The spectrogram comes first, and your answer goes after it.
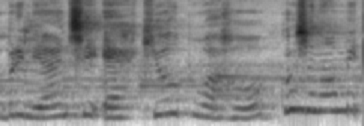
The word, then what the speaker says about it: Hercule Poirot: E quando o brilhante Hercule Poirot, cujo nome é pronunciado mais ou menos assim, finalmente elucida o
